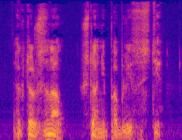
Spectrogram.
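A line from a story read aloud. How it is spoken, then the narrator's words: Unrepentant deep bass. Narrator (Russian): пробасил гном без малейшего раскаяния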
